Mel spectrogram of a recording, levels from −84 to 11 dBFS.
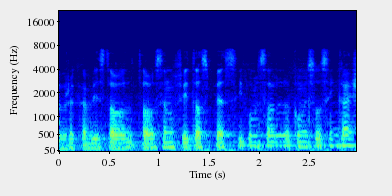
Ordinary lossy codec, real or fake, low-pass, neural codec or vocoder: none; fake; 7.2 kHz; vocoder, 24 kHz, 100 mel bands, Vocos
